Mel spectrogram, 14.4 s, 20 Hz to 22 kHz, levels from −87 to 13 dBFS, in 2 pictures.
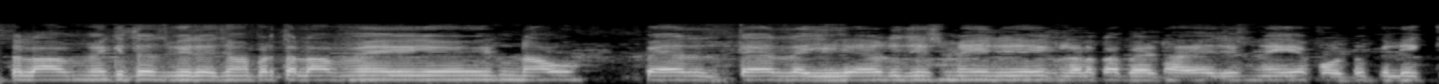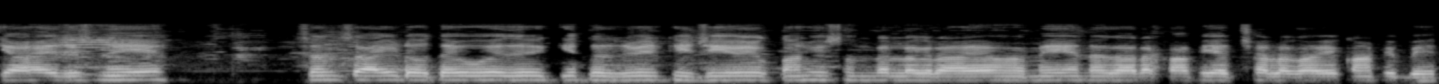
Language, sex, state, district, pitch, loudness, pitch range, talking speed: Hindi, male, Uttar Pradesh, Jyotiba Phule Nagar, 155 Hz, -14 LUFS, 150-160 Hz, 215 wpm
